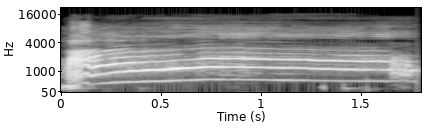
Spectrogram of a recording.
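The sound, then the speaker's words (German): A voice imitates the yowl of cats mating: one long, loud, wavering wail held for nearly two seconds, with a harsh onset and no other talk. “Kennst du das auch, wenn sich Katzen paaren?”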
